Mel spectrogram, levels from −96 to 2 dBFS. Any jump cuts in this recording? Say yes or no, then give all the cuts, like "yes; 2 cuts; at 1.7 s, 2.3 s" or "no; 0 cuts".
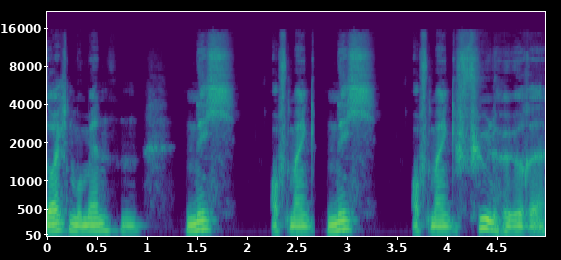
yes; 1 cut; at 2.6 s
